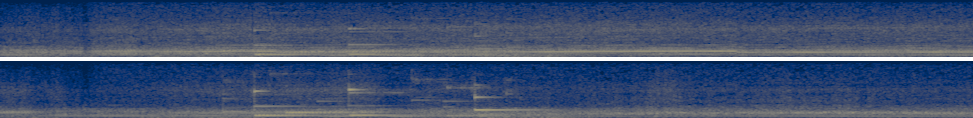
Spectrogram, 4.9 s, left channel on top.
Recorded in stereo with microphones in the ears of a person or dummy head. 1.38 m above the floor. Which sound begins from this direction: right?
A ringtone, at 1.1 s.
